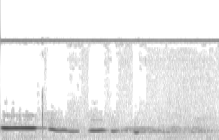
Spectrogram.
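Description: A person whistling a few notes of a tune: a held note, then a wavering slide down to lower notes that grow fainter.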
